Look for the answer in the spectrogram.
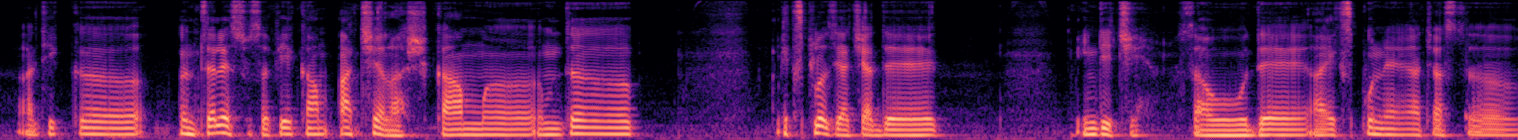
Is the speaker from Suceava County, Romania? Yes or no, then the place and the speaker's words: no; Dolj, Romania; sunt de lângă Craiova și sunt așa craioveanul iubit, cum s-ar spune.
